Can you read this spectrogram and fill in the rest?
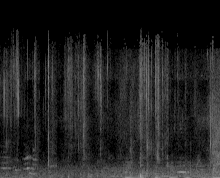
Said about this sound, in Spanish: Muy bien, voy a rociar sus velas con agua bendita.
